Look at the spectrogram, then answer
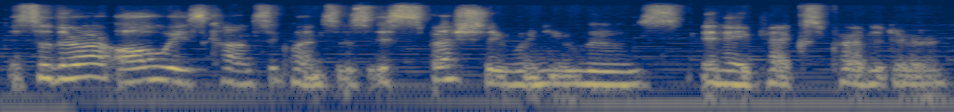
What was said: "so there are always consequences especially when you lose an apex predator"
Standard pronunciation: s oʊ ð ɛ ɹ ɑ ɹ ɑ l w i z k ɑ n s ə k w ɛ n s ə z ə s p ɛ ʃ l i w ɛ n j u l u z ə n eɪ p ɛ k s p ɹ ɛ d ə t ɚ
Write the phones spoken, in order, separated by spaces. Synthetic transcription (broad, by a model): s oʊ ð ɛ ɹ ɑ ɹ ɑ l w i z k ɑ n s ə k w ɛ n s ə z ə s p ɛ ʃ l i w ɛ n j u l u z ə n eɪ p ɛ k s p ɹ ɛ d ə t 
